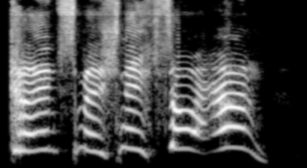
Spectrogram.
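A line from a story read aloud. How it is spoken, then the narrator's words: Thundering. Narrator (German): donnerte Tante Magda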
